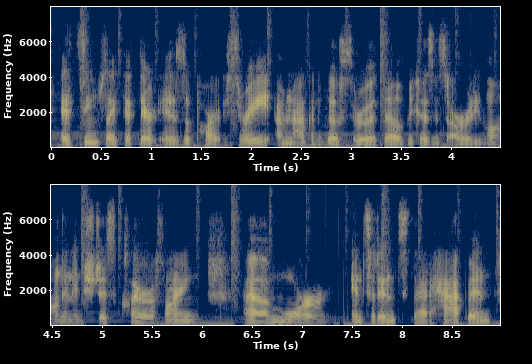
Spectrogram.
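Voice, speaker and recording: A man hosting and reacting to a story in a relaxed, conversational way. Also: medium pitch. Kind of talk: casual reaction commentary. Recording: dull lo-fi sound with faint music.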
